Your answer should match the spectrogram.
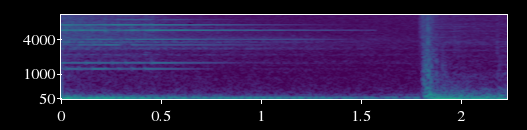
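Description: Mobile phone ringtone with high bell-like tones that fade away during the first second, over a low rumbling drone, with a sharp hit near the end.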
